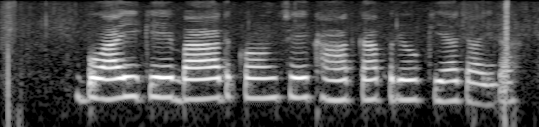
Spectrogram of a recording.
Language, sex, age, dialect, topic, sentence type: Hindi, female, 46-50, Garhwali, agriculture, question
